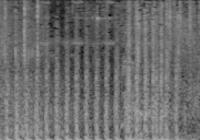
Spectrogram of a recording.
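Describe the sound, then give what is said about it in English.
Sustained video game machine gun fire from enemies spraying at the players rattles off in a fast, steady stream of sharp, punchy shots, loud and continuous for the whole stretch with no voices over it. “These guys are just spraying us now at this point.”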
